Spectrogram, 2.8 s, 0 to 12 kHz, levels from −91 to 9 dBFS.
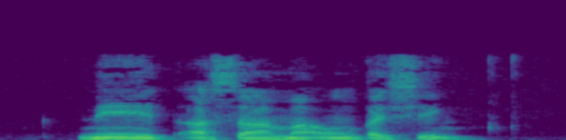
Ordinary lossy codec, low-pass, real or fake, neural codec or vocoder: MP3, 48 kbps; 7.2 kHz; real; none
